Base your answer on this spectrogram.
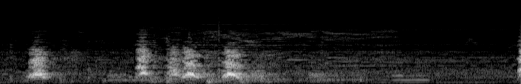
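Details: Brujo, a des Champs Belgian Malinois in Mexico, trains in control for personal protection. He fires off one sharp bark, then after a pause three more in rapid succession, before falling quiet.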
